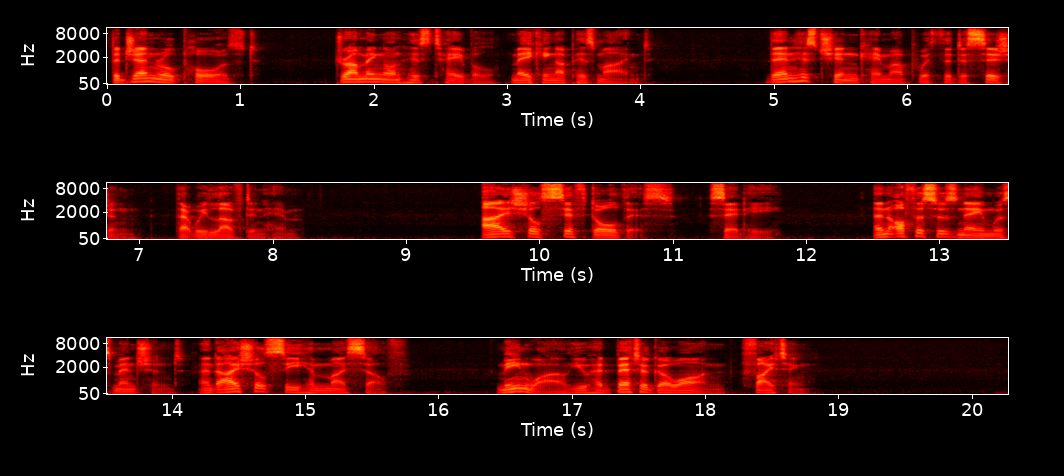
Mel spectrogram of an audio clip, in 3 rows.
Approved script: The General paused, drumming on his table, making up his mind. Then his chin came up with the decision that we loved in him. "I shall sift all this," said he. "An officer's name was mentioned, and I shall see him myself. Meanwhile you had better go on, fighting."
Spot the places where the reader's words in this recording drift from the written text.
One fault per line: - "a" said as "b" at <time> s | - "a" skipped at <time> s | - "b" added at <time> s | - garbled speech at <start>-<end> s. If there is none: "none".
none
